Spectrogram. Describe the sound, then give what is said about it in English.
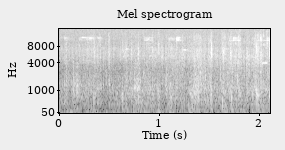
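Horses galloping, their hooves making a dense, continuous clatter that stays at a steady loudness throughout, with no voices. “I worried as we galloped along.”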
